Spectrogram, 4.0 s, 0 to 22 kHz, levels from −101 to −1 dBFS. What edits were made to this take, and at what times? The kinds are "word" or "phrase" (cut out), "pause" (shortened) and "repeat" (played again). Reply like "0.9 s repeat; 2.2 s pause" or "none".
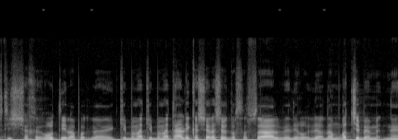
1.5 s repeat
